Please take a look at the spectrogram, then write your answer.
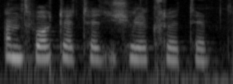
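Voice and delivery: ordinary delivery

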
